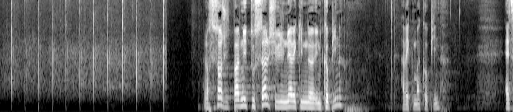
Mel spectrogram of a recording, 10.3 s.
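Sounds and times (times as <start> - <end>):
audience clapping in unison: 0.0 - 3.4
speech: 4.1 - 7.0, 8.0 - 9.0.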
